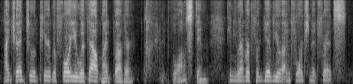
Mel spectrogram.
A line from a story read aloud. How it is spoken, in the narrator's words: said he, sobbing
